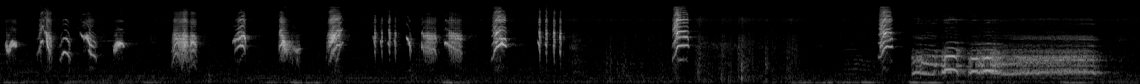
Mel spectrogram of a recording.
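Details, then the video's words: Long-tailed shrike's 'toet toet' lure song with varied whistles, harsh, squeaky notes repeated roughly every half second, a pause, then a lower, rough, warbling sound at the end. "pancingan cendet gacor toet toet variasi"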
